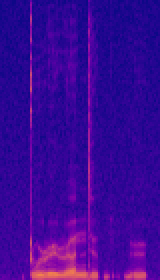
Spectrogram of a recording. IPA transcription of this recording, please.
ʈ u˧˥˧ ɭ ɨ˦˨ ɭ ɐ˧˥˧ n d ɨ˦˨ ɓ ḭ˧˥˧ ɓ ʉ˧˥˧

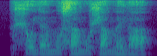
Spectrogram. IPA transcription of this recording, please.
ʃ o˧ j ɛ˨ m u˧ s a˧ m u˦ ʃ a˧ m ɛ˨ j a˨

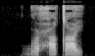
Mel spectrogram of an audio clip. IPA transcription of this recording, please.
ɠ u ħ e tˤ i

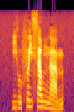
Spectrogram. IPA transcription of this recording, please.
j u˨˩ f ə˧ j s a˧ w n a˨˩˨ m

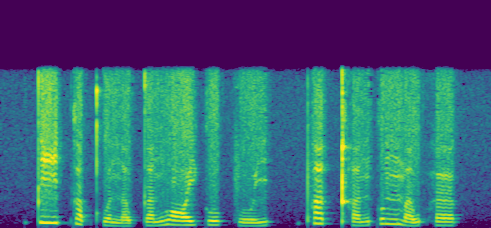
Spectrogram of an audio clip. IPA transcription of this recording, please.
t̪ iː˥ t̚ k ɐ˧ p̚ kʷʰ ɐ˨˩ n ɐ˨˩ w t̪ ɐ˨˥ n w ɔː˧ j k uː˧ k̚ f uː˨˧ j | pʰ ɐ˥ t̚ kʰ ɐ˨˥ n k ʊ˥ ŋ m ɐ˨˥ w h œː˧ k̚

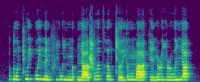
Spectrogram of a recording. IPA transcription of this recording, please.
ɗ o˨˩˦ c u˧ j ɓ o˧ j n e˨˩ n f i˨˩˦ w i˨˩ ŋ m ə˨˩ k̚ ɲ aː˨˩˨ ʂ u˧˥ ə̯ t̪ʰ ə˧ w c əː˨˩˨ j ə˧˥ ŋ m aː˨˩˦ k e˨˩˦ n ɹ i˧ ɹ u˧˥ ə̯ ɲ a˦˥ k̚

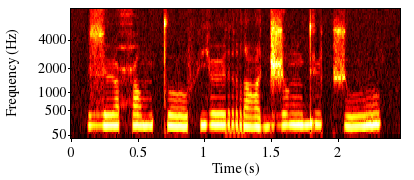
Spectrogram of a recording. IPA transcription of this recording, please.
z ø ħ ɔ m t̪ o f j ø r ɑ d͡ʒ ɔ ŋ d̪ y t͡ʃ u

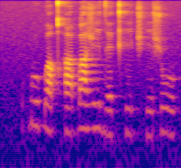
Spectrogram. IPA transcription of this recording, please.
ɓ u˥ ɓ ɤ˧ qʰ ɛ˧ ɓ a˥ ʒ i˥˧ d e˧ kʰ i˧ t͡ʃʰ i˧˩ ʃ u˥˧

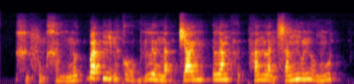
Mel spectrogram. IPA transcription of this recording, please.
x ɨ̰˧˨ f ə̰˧˨ m x a̤˨˩ ŋ n o˦˥ t̚ ɓ a˦˥ t̚ ɲ ə̰˧˥ n k ɔ̤˨˩ ɓ ɨ̰˧˥ l əː˧ n a˨˩ k̚ t͡ɕ a˧ j | l a˧ ŋ h ə˨˩ t̚ h a˧ n l a̰˧˨ ŋ s a˨˦ ŋ ɲ u˨˦ n ɔ̤˨˩ ŋ u˦˥ t̚

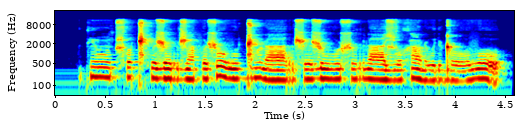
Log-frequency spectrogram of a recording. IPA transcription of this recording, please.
kʲ ũː t͡ɕʰ o ǁʰ ɨ ʐ ɵ r ʐ ã f ɵ ʂ o v u ɡ͡ǁ õ ɳ aː r ʂ ɨ ʐ uː ʂ u r ɳ aː ʑ o x ã ɳ uː ɾʲ u ɖ oː v o

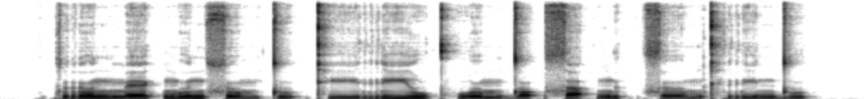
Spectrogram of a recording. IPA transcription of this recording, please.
k r o˥˩ n m ɛː˦˥ k̚ m u˥˩ n s o˨˩ m t u˨˩ ʔ kʰ iː˧ r iː˥˩ w kʰ w o˧ m d ɔ˨˩ ʔ s a˨˩ ʔ ŋ ɯ˥˩ k̚ s ɤː˩˦ m kʰ r i˦˥ n d u˦˥ k̚

